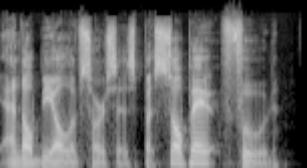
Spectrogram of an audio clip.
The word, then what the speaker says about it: sope: I mean, it's not necessarily the end-all be-all of sources, but sope, food. A sope, Spanish pronunciation, sope, is a traditional Mexican dish consisting of a fried masa base with savory toppings.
